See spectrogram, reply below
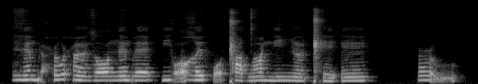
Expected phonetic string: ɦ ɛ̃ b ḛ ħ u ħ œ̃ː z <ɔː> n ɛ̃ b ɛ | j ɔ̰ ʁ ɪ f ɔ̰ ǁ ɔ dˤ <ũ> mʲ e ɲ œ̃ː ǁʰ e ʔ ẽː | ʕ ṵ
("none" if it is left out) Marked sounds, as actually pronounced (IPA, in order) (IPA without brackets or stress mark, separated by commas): ɔː, ũ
